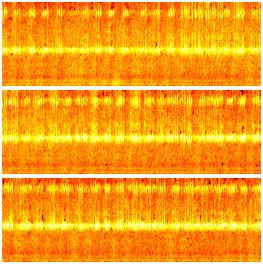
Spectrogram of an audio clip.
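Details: Grasshoppers in a flowery meadow produce a continuous high-pitched, rapidly pulsing buzz that holds steady across the whole stretch, with a faint overtone above and only a soft rural background beneath.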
